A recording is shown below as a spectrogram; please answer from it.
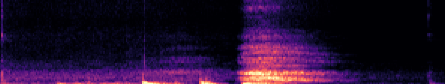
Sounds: Sigh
